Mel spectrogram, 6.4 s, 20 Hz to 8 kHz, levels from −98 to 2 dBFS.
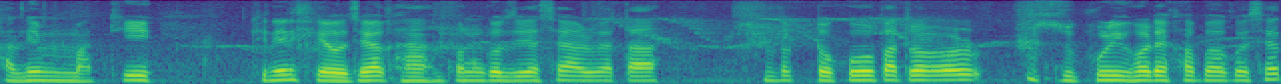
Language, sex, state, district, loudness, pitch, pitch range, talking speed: Assamese, male, Assam, Sonitpur, -16 LUFS, 155 Hz, 150-165 Hz, 160 wpm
